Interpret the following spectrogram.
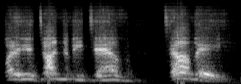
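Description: Man voicing a gravelly trapped cop-computer. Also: sits high, normal speed, crowd noise, voice pushed up. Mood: accusing. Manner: insistent, interrogating questions. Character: male cop's mind trapped in a computer, panicked, accusing. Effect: synthesized voice.

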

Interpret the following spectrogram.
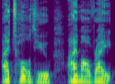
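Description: A tough, stubborn woman from an action audiobook, as a man acts her out. She sounds weary and terse, speaking slangily at an unremarkable, level pitch for the narrator. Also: slow pace, darkish tone.

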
